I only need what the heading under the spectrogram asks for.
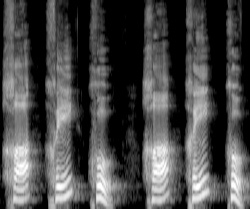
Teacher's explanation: boğazımızda Ağzımızın bu birleştiği yerden çıkar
